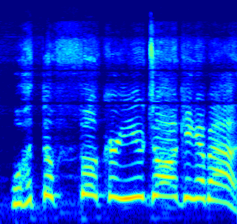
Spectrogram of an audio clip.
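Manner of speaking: high-pitched imitated panic; freaked out. Wife told about the name, freaked out. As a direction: voice her shrieky disbelief.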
